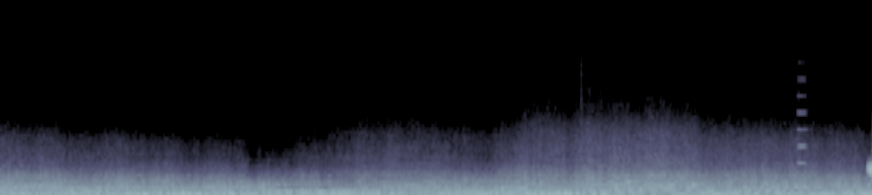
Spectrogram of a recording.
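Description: GT race cars lapping Laguna Seca in a racing video game, engines droning and shifting pitch as they climb and fall through the corners, a steady continuous roar of several cars with no voices over it.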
